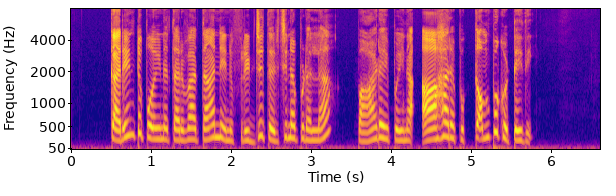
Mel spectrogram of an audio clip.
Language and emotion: Telugu, disgusted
